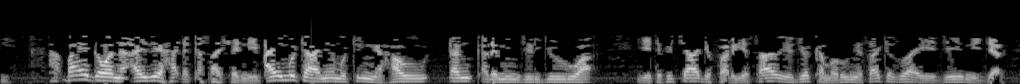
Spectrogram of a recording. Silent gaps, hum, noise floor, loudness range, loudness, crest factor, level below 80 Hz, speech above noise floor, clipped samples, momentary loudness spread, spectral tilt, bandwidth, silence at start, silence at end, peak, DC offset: none; none; -41 dBFS; 5 LU; -18 LUFS; 18 dB; -56 dBFS; 23 dB; under 0.1%; 10 LU; -9 dB/octave; 4 kHz; 0 s; 0.15 s; 0 dBFS; under 0.1%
